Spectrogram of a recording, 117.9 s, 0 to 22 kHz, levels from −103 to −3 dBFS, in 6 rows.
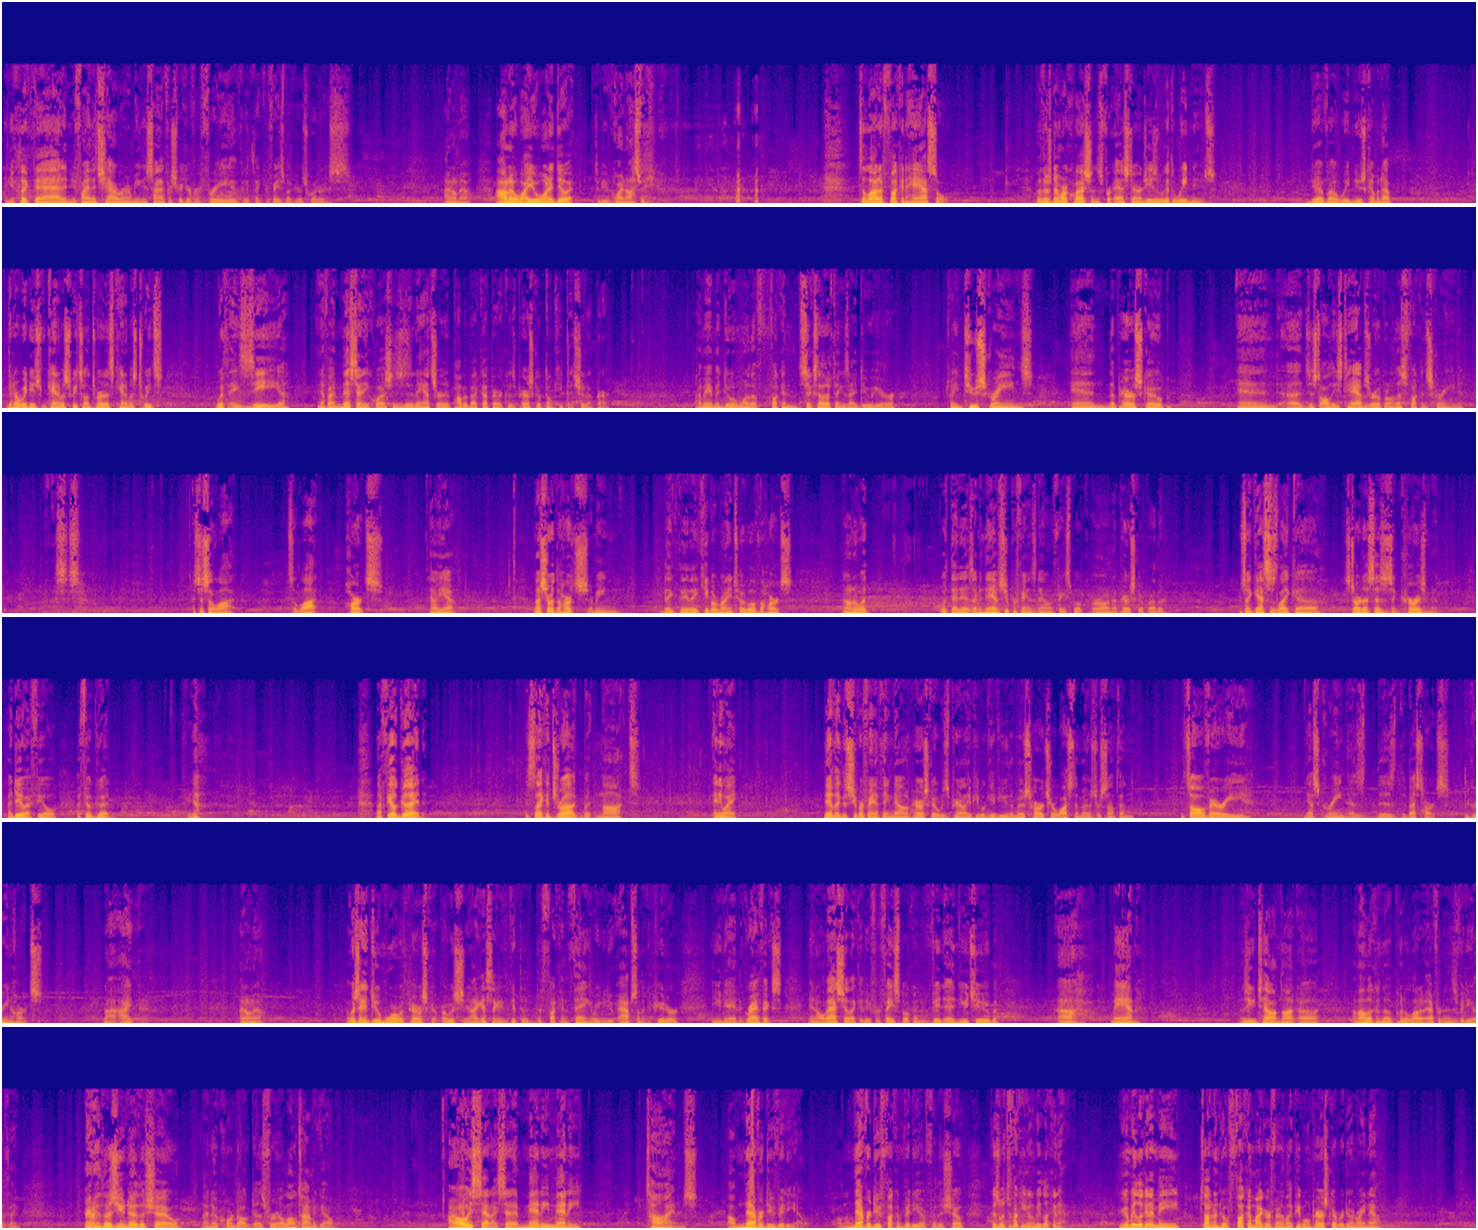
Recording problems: chatter from many people; faint; throughout; 25 dB below the speech

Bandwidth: 15 kHz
